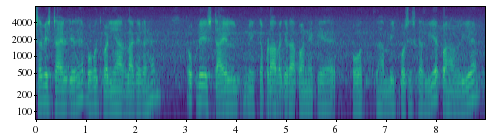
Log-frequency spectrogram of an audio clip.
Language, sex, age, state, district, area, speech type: Maithili, female, 30-45, Bihar, Purnia, rural, spontaneous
